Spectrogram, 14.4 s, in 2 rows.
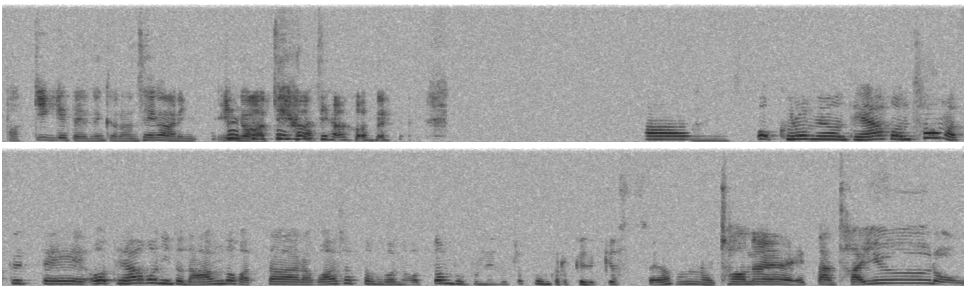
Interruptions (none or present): none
